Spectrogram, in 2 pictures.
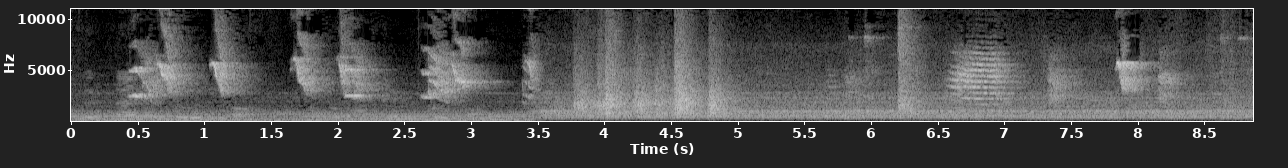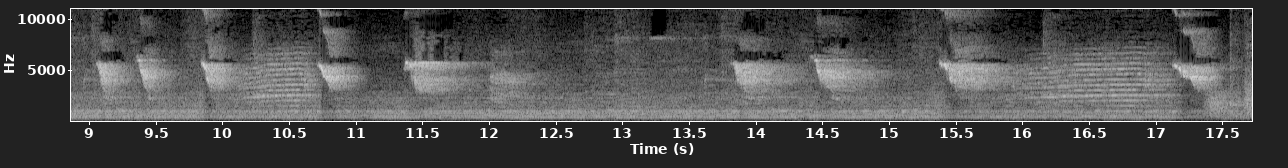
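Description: Otters squeak and chirp in high, repeated calls.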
